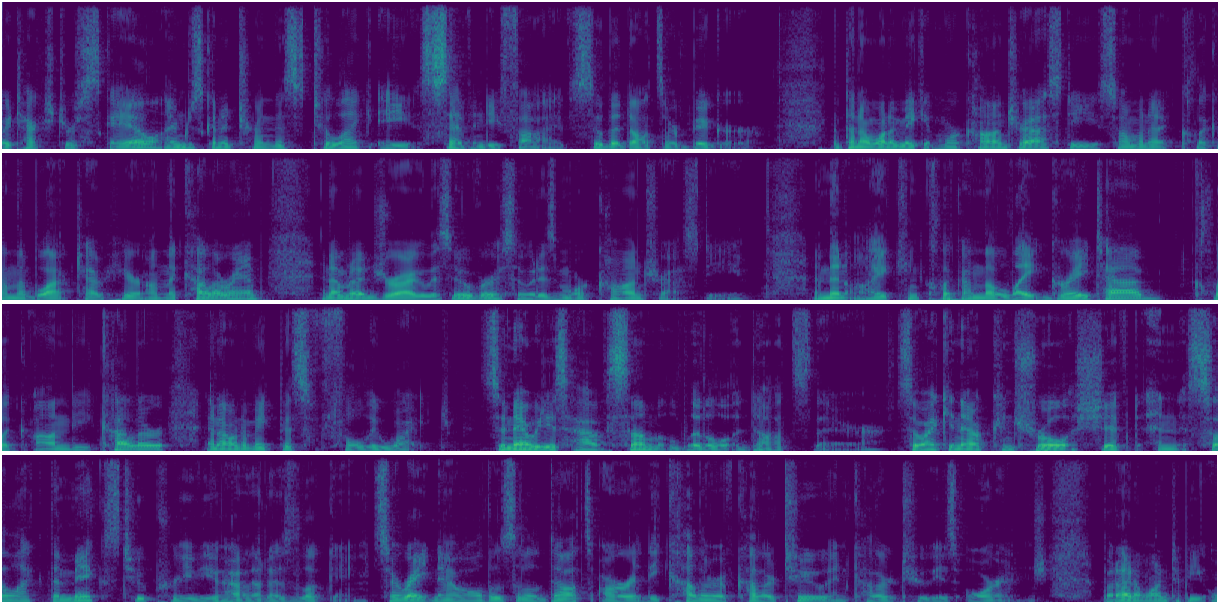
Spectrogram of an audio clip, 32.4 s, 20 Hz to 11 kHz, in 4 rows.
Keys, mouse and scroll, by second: 4.1 middle click, 4.9-5.4 scroll up 4, 8.0 click, 8.4-9.4 middle drag, 9.4-12.6 drag, 14.7 click, 15.3-17.0 middle drag, 17.0 click, 18.7-19.1 scroll down 2, 22.1-24.2 middle drag, 24.2 ctrl+shift+click, 24.7 middle click, 25.1-26.9 scroll up 5, 25.9 shift+middle click.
